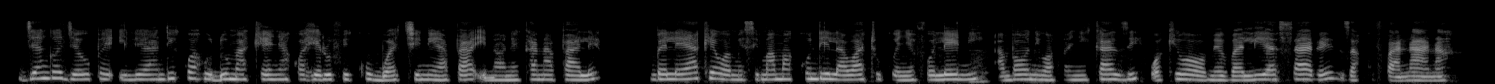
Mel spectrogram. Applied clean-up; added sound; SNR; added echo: none; none; none; none.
